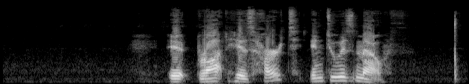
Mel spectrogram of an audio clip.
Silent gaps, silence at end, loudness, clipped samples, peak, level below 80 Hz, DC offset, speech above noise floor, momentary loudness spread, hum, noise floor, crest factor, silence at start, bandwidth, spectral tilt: none; 0.15 s; -13 LUFS; under 0.1%; 0 dBFS; -58 dBFS; under 0.1%; 43 dB; 8 LU; none; -56 dBFS; 16 dB; 1.7 s; 15.5 kHz; -4 dB/octave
